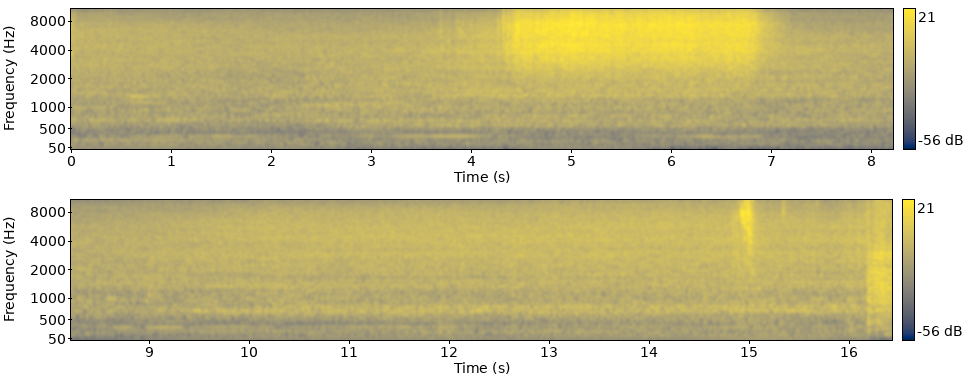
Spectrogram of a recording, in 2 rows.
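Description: Komatsu PC78 excavator's diesel engine running steadily under work, with a loud hiss lasting about two and a half seconds starting about four seconds in.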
